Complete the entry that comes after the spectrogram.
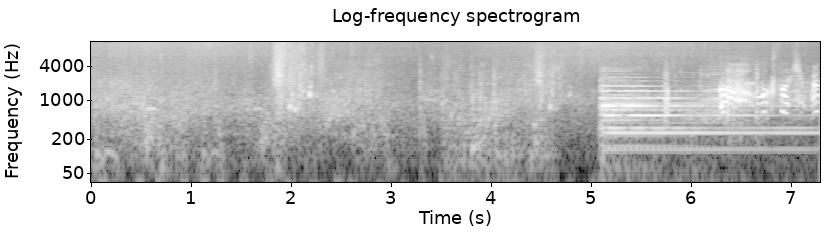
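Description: A church bell rings in Metro Exodus: after a stretch of wind and water ambience, a loud metallic bell strikes and rings on with a sustained, humming resonance.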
